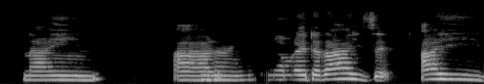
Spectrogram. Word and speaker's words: nein: আমার এরকম যদি থাকে এ ই এভাবে থাকলে আমরা সোজা কথায় আমরা ইংলিশের যে উচ্চারণটা নিই ডান সাইডে যে আছে তার উচ্চারণ নিব ঠিক আছে এজন্য তাহলে এটার উচ্চারণ হলো নাইন আর আমরা এটা রাইজে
